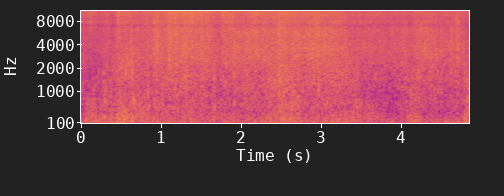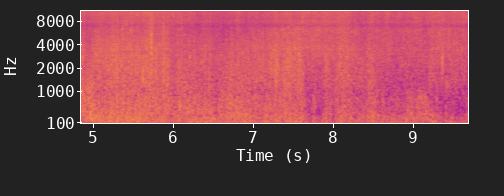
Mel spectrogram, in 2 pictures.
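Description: Strong wind buffeting the microphone on a sailboat at sea, over the rush of water and waves along the hull, swelling loudest about five seconds in.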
